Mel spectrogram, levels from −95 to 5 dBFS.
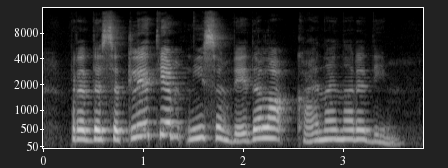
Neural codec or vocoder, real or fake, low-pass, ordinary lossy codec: none; real; 14.4 kHz; none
